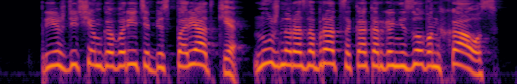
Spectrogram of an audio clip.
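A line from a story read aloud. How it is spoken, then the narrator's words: Shouted after someone. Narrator (Russian): прокричал Джимми вслед Праймусу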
